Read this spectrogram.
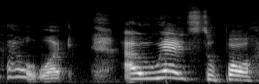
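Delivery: giggling through the words; real laughter breaking in; tickled and laughing as she speaks. Real, not acted. Giggling about wearing her outfit.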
